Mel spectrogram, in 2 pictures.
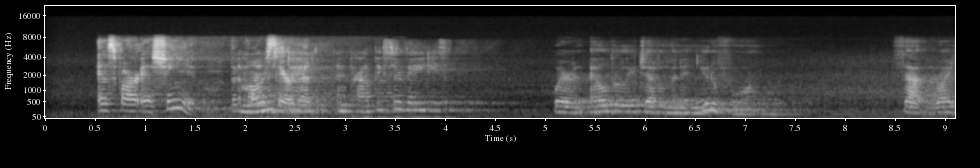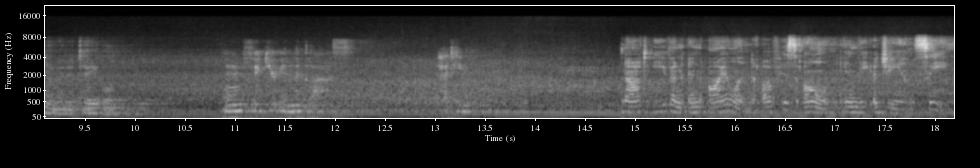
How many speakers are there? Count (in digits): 3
